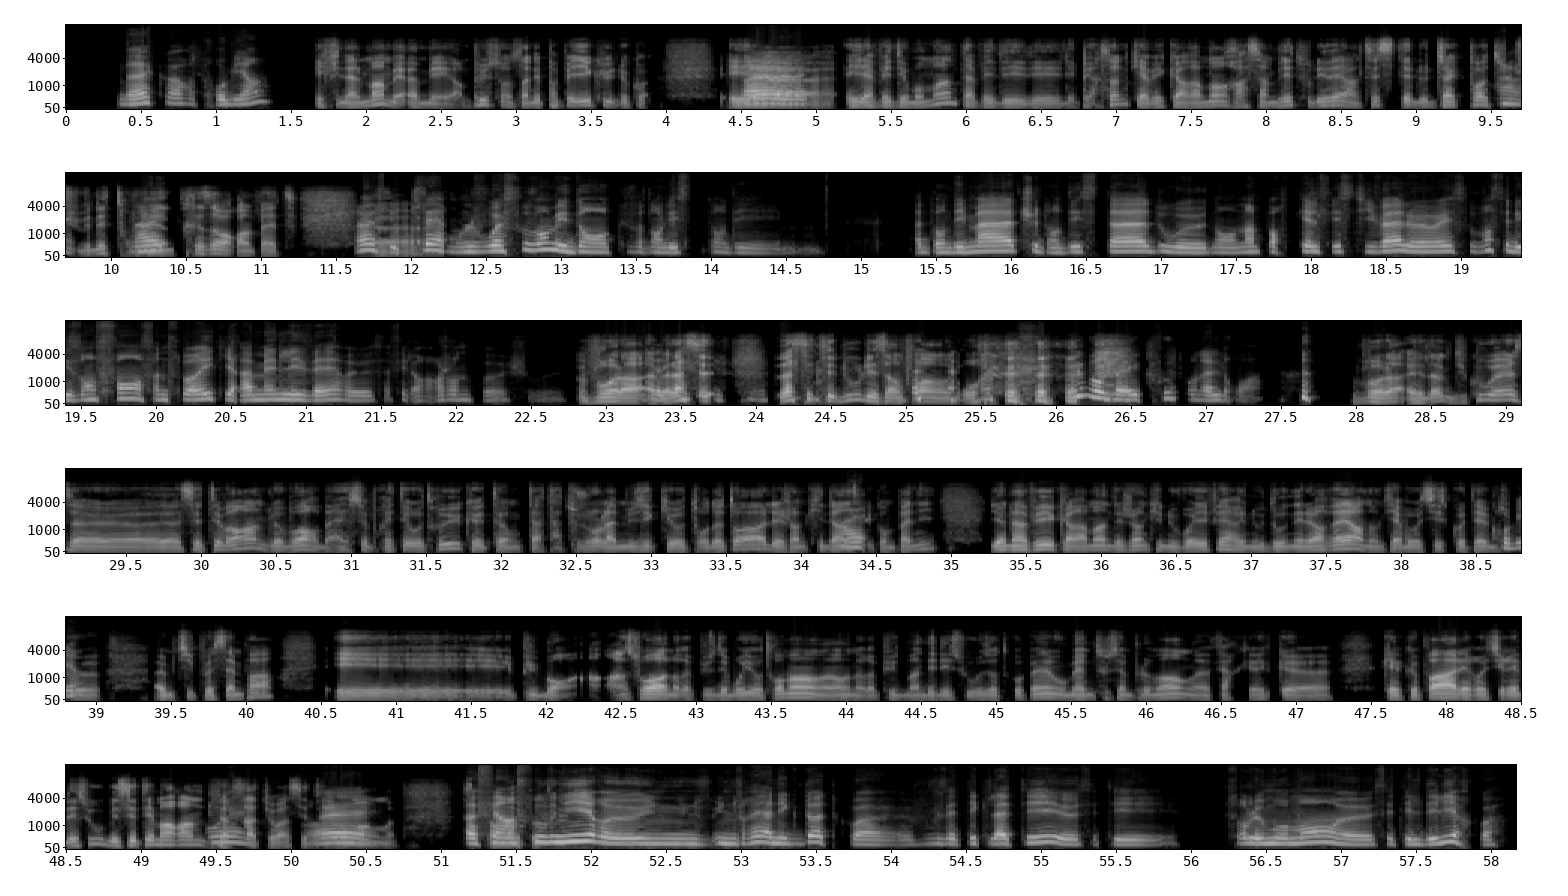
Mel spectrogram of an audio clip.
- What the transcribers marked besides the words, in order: laugh; chuckle; drawn out: "et"
- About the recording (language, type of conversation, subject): French, podcast, Quel est ton meilleur souvenir de festival entre potes ?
